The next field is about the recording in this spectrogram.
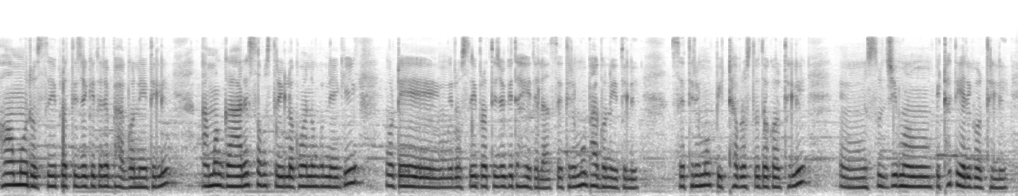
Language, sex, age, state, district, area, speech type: Odia, female, 30-45, Odisha, Puri, urban, spontaneous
